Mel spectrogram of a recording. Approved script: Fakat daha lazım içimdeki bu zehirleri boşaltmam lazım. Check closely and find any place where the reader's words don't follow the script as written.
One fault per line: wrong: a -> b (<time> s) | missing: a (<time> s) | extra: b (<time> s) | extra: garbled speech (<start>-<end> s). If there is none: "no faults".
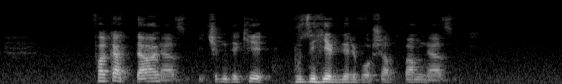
no faults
